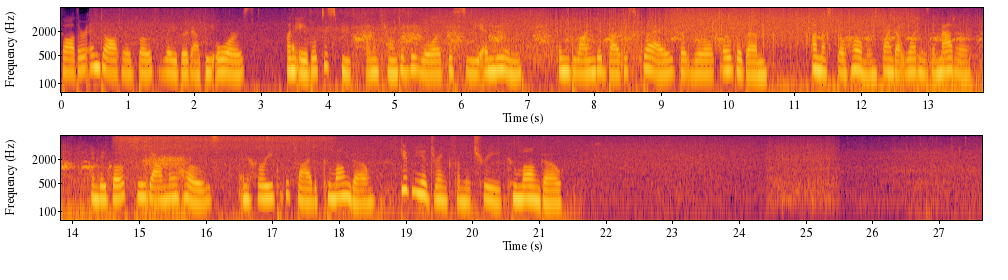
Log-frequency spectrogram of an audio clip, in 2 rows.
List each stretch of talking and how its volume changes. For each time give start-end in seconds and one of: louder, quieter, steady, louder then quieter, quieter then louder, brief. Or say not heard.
0.0-21.4 steady.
